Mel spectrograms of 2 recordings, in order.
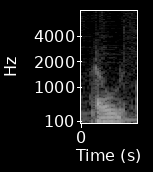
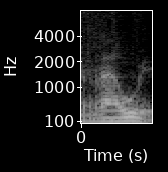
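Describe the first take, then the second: First: The first R is short and light. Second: The first R is long and strongly rolled. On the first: The speaker calls it wrong. "On dit pas" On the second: The speaker calls it right. "on dit ... on l'allonge ... j'exagère un peu"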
